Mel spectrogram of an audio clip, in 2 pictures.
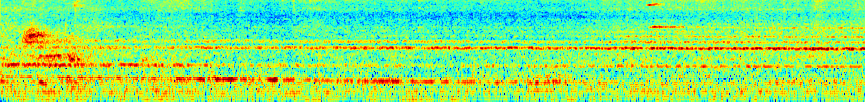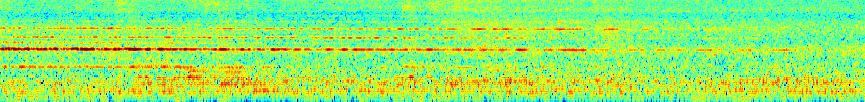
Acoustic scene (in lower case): subway train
